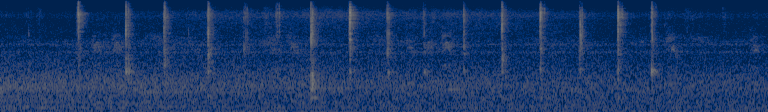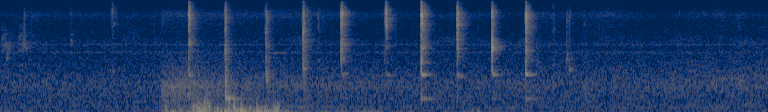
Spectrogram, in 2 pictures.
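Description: Water dripping into a tray of water in irregular single plinks. About seven seconds in comes a brief splash as wet grass pulp is poured into the paper mould, followed by a quicker run of drips.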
